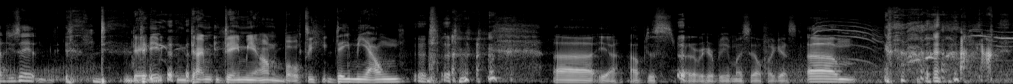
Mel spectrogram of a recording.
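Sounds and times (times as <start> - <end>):
speech: 0.0 - 10.1
laughter: 0.7 - 2.4, 4.2 - 5.2, 8.8 - 10.1
cat recording from the internet meowing: 8.1 - 10.1.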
